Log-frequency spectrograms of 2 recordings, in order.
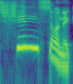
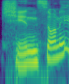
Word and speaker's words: Shin Sonic: No, Milo, it's Shin Sonic, not Chin Sonic.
